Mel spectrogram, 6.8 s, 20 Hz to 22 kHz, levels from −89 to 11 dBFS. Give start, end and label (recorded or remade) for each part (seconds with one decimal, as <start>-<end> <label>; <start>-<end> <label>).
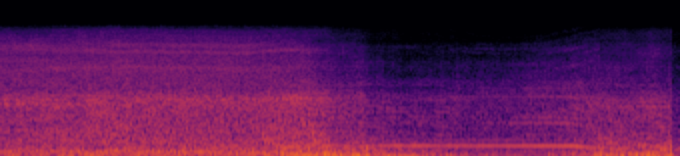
0.0-1.2 remade; 1.2-3.0 recorded; 3.0-4.5 remade; 4.5-6.0 recorded; 6.0-6.8 remade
